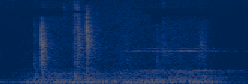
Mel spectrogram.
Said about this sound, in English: comes home and locks the door behind him.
